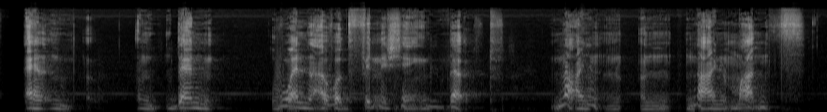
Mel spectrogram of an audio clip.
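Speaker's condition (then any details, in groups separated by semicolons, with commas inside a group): Paraplegia with essential tremor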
